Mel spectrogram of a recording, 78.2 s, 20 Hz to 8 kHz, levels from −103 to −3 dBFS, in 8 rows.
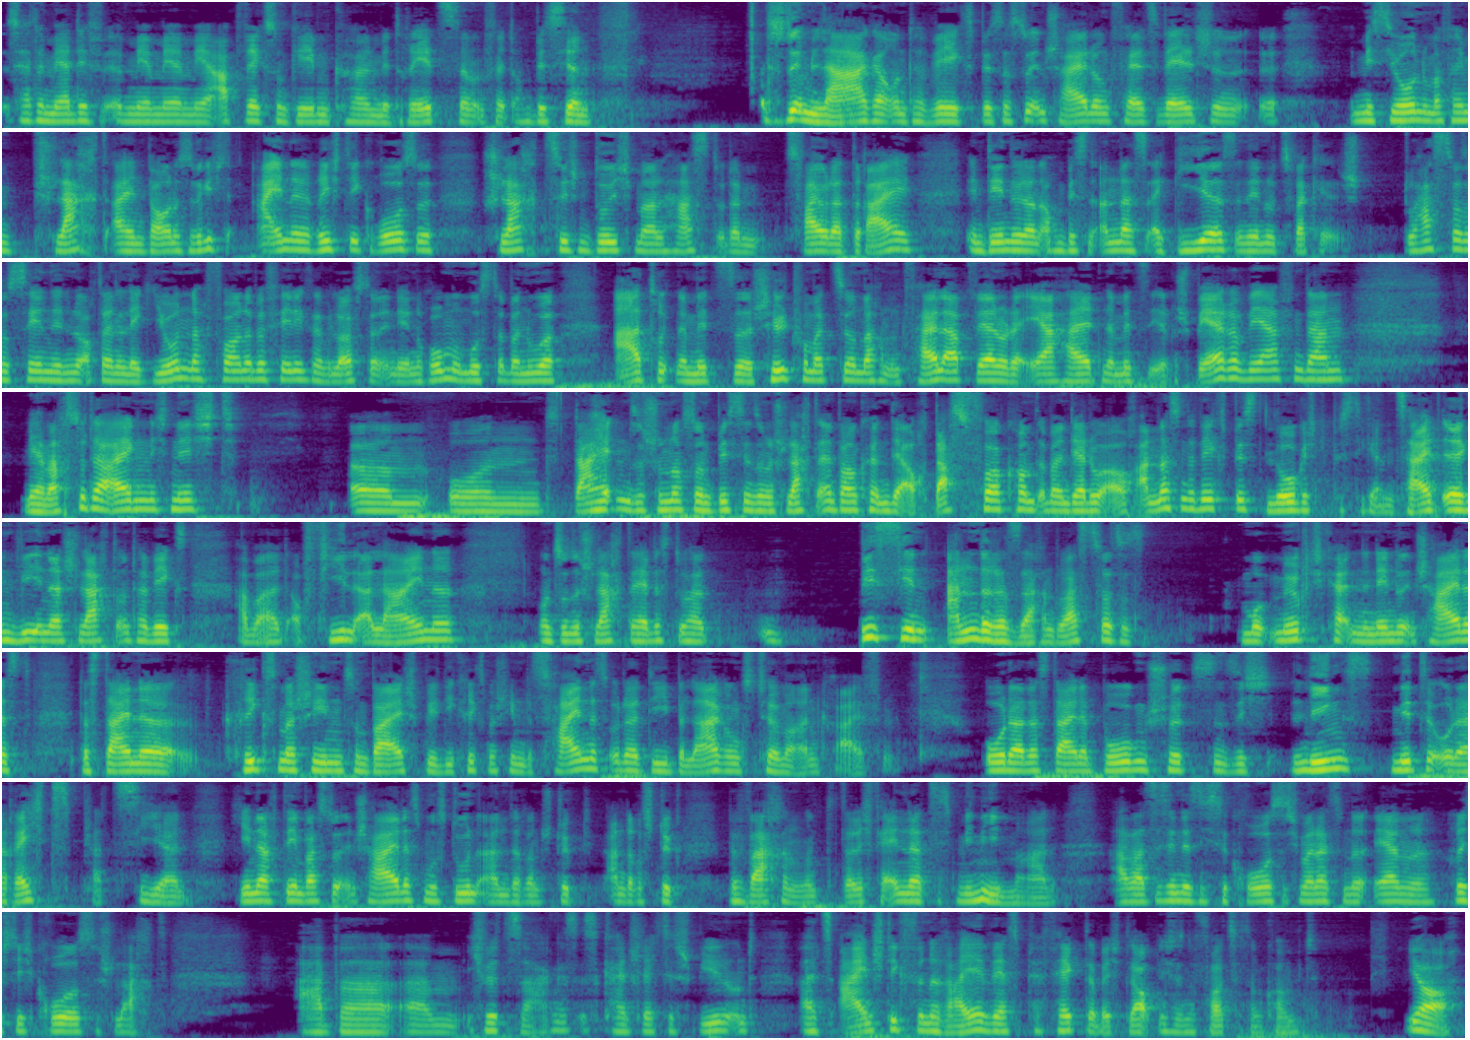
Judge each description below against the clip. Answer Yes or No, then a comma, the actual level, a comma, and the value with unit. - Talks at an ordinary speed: No, fast, 195 wpm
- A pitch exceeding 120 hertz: Yes, low, 135 Hz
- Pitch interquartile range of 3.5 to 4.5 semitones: No, average, 2.7 semitones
